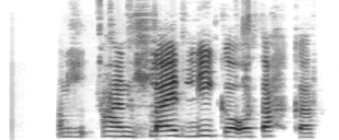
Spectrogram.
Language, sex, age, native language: Icelandic, male, 8, Icelandic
